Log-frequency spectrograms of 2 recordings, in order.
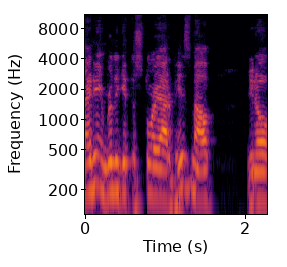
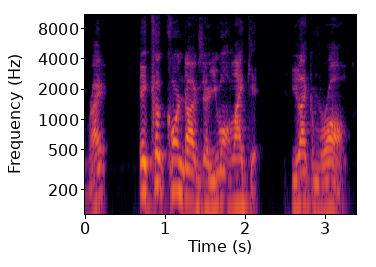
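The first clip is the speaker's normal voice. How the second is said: ordinary talk, nothing marked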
